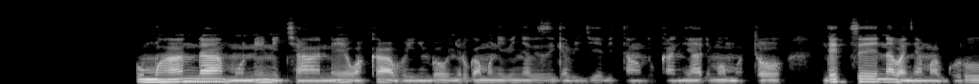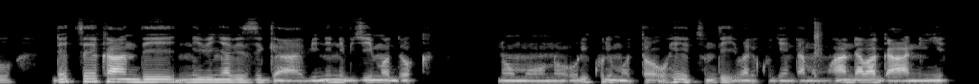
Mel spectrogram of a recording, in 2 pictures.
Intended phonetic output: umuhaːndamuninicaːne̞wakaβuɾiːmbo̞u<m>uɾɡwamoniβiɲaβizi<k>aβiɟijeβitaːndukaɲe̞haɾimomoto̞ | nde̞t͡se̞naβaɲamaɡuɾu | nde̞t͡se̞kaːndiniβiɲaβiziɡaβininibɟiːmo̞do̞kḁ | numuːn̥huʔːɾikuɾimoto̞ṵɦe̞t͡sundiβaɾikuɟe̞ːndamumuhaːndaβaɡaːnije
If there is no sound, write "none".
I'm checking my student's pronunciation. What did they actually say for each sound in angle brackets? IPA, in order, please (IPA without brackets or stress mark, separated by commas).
ɲ, ɡ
